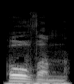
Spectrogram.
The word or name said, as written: ovum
